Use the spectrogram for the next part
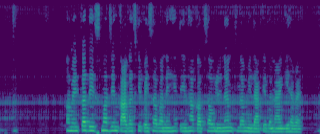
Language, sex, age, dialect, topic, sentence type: Chhattisgarhi, female, 18-24, Western/Budati/Khatahi, agriculture, statement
